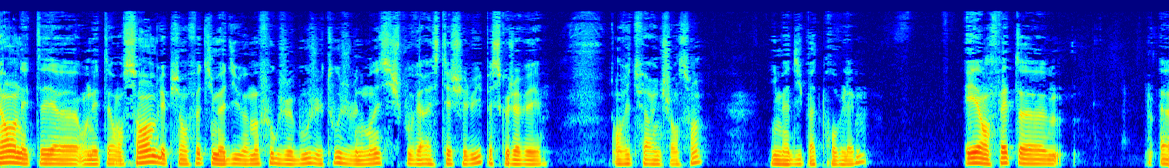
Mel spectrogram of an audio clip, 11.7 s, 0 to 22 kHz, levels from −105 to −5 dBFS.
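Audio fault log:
5.09–5.11 s, compressed frames skipped: roughly 20 ms of the speech never plays, because that stretch of the encoded stream was missing or rejected by the decoder as damaged. The audio jumps straight ahead and the speech lurches forward slightly. A spectrogram shows a narrow vertical seam where harmonics shift abruptly, and the waveform shows a discontinuity in its cycle pattern.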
